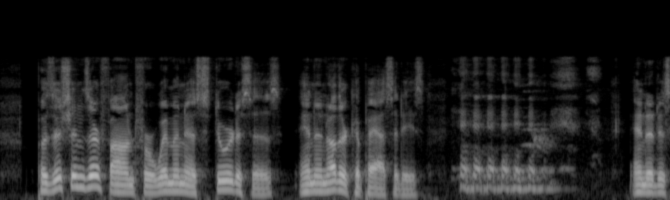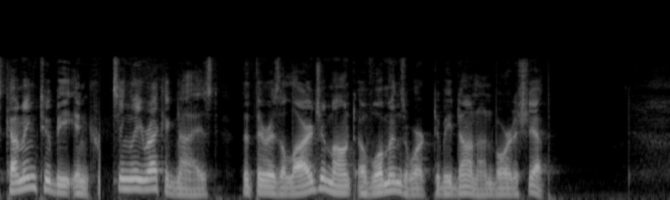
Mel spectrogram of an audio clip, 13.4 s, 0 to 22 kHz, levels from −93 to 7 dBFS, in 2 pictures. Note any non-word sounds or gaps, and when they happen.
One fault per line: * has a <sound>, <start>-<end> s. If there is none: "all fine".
* has a laugh, 4.5-6.1 s
* has a dropout, 7.7-7.8 s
